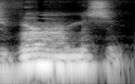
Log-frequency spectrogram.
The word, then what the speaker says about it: Worms: that city in Germany known as vermin spelled like worms and 1517 his protest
